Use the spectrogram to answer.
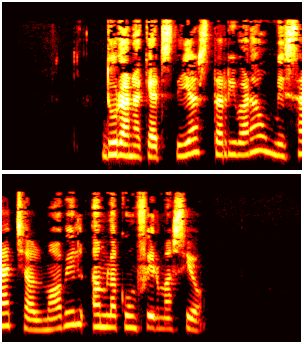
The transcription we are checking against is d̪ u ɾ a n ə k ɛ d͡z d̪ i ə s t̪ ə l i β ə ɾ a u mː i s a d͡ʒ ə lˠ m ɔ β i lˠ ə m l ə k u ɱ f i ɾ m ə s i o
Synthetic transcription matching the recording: d̪ u ɾ a n ə k ɛ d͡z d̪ i ə s t̪ ə r i β ə ɾ a u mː i s a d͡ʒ əː lˠ m ɔ β i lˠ ə m l ə k u ɱ f i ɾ m ə s i o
